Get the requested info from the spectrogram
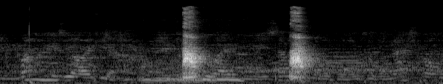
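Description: Chihuahua barking sharply twice, about two and three seconds in, among softer vocal sounds.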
